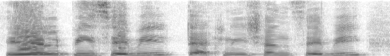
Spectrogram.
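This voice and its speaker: A man teaching an exam-prep lesson in a casual, direct way. His voice sits high for a man and comes across smooth and clear. He talks to his students like a coach, with plenty of fillers and quick restarts. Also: expressive, dark tone.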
